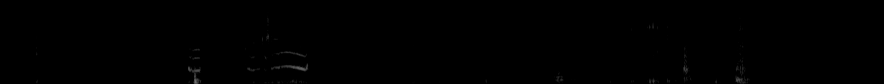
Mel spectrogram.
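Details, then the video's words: Eight-month-old kitten chirping and making noises for fun indoors: a sharp click, then a brief rising-falling trilled chirp, followed by soft scattered rustles and ticks in a quiet room. "chirping and making noises"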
